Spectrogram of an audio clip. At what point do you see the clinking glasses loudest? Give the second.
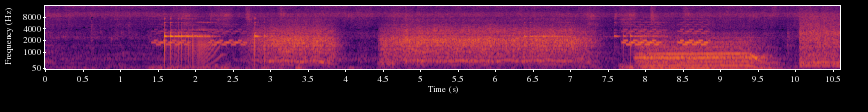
2 s.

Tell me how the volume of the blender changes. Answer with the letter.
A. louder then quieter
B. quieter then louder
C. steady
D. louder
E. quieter
C.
